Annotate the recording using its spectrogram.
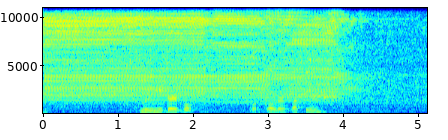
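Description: A tattoo machine buzzes steadily.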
